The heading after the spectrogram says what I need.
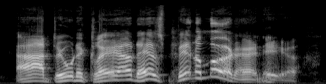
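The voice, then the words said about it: Exaggerated Southern American accent. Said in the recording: “your American accent ... Knives Out and Glass Onion ... that absolutely incredible Southern accent”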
